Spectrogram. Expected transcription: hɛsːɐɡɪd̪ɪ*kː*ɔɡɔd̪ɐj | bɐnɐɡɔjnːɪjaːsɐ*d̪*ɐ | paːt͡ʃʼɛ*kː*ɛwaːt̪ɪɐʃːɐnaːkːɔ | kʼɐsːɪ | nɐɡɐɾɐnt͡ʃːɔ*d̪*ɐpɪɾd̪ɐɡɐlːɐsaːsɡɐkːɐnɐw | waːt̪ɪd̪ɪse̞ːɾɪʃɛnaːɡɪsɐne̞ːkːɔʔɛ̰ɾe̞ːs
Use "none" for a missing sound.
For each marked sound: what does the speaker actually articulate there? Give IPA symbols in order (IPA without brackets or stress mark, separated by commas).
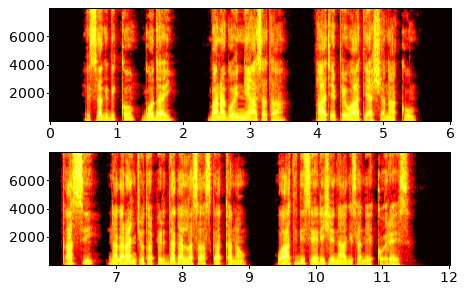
kː, t̪, pː, t̪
